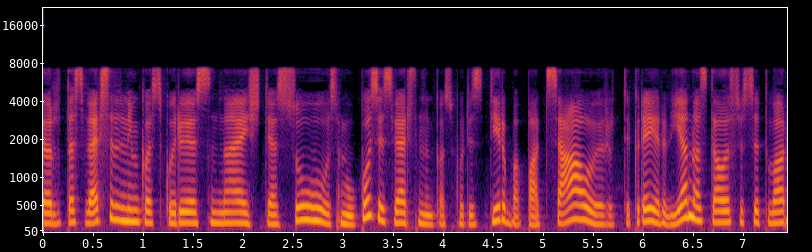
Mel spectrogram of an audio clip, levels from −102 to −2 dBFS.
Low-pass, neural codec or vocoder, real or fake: 7.2 kHz; codec, 16 kHz, 1 kbps, FunCodec, trained on LibriTTS, 50 frames a second; fake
